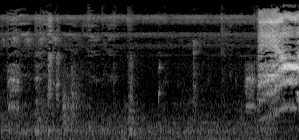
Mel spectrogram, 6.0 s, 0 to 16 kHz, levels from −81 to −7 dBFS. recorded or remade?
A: remade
